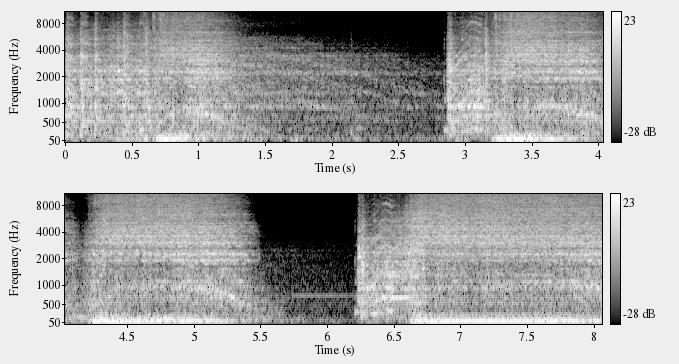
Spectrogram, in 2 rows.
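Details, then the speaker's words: 2002 Chevrolet Avalanche, 5.3 Vortec V8: repeated multi-second bursts of starter cranking with pauses between them, and the engine never catches. It cranks but will not start. "Nope, I'm still dead. I want to try and crank it up again."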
